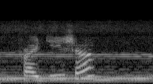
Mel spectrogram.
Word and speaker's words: Trydiga: The two that I met are Tridija, that's spelled Trydiga, and Nagla.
